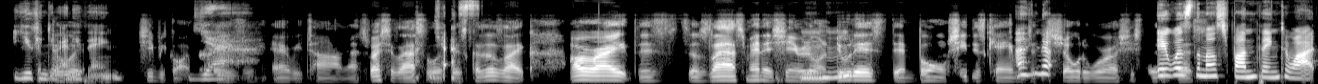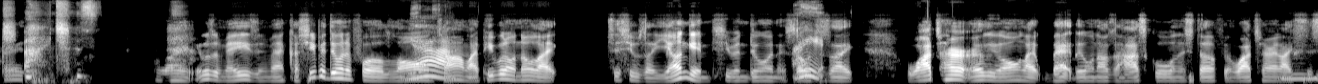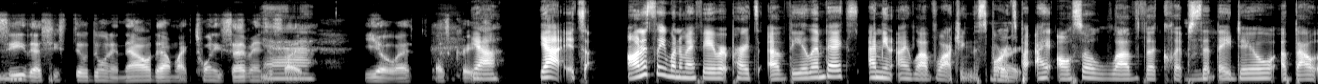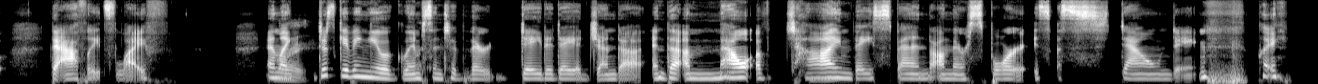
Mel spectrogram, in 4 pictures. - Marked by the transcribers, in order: laughing while speaking: "Yes"; laughing while speaking: "I just"; laughing while speaking: "like"
- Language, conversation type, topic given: English, unstructured, How do sports documentaries shape our understanding of athletes and competition?
- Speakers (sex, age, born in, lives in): female, 35-39, United States, United States; male, 30-34, United States, United States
